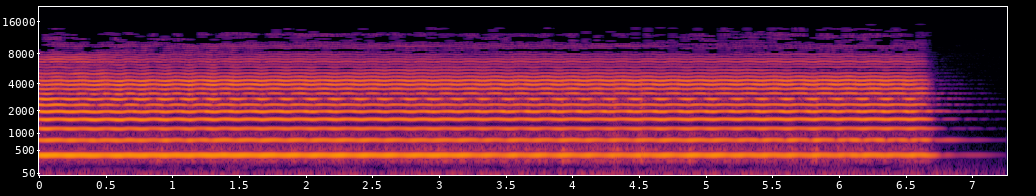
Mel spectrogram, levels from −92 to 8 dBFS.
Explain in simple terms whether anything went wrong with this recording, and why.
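WMA compression damage runs through the whole music clip, from start to finish, and it is plainly audible. The sound has a ringing, washy quality, with a hiss that swells and fades along with the music. This was likely caused by saving the audio as Windows Media Audio at a small file size. To save space, the encoder blurs detail over short stretches of time and throws away quiet parts, including everything above about 15 kHz.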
